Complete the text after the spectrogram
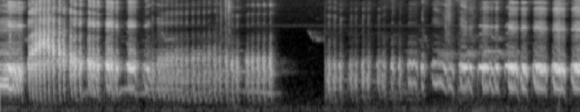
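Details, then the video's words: Harsh, overlapping cackles of a white-crested laughingthrush fill the clip, with one brief gap before the rapid raucous chattering resumes and grows louder. "White crested laughingthrush call"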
